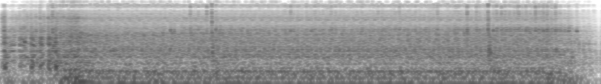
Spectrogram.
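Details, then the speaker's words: Diesel campervan engine cranking and idling: a harsh, rough whirring held steady over the engine note from the left-hand side; a mechanic found the alternator pulley bearings have gone, after a new pulley and belt did not cure it. "as you can see this is the alternator here the alternator pulley itself the bearings have gone"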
